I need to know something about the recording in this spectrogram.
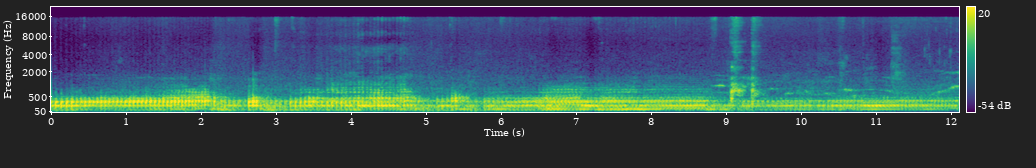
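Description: A steady low drone with an even hum, like an engine running at idle, lasting throughout, with a few sharp clicks about three and nine seconds in.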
